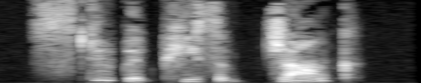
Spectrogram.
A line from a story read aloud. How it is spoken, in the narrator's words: I muttered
